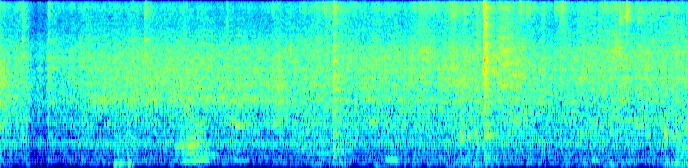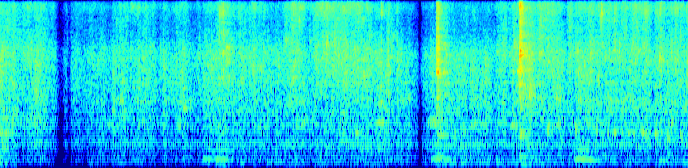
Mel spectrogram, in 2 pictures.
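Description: Ilocano igado, a pork dish, is stirred in a cooking pan as oil and sauce sizzle steadily, with a utensil scraping and clinking now and then at close range, and someone speaks faintly over the cooking.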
